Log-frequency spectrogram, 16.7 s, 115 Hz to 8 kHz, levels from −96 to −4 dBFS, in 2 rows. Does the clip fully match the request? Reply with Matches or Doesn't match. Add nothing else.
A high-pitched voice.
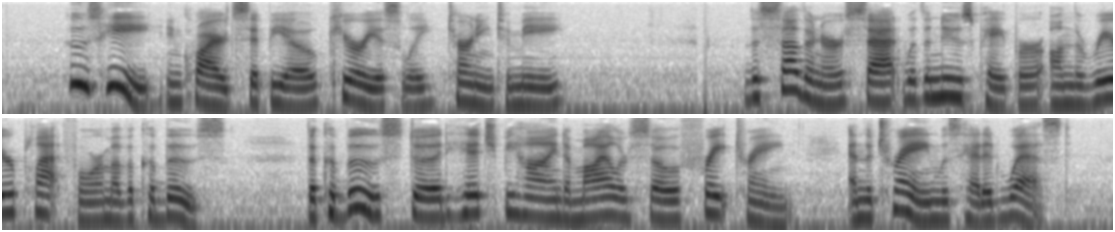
Doesn't match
